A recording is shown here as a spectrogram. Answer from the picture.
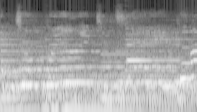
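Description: Live concert music with a woman singing long held notes over the accompaniment.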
